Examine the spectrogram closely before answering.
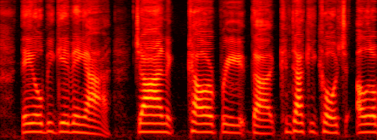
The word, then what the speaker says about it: Calipari: Calipari. It's like calamari.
